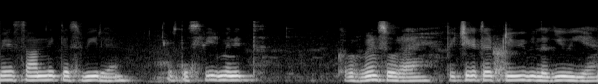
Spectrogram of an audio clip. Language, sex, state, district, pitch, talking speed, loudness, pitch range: Hindi, female, Uttar Pradesh, Budaun, 195 Hz, 170 wpm, -13 LUFS, 180-195 Hz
